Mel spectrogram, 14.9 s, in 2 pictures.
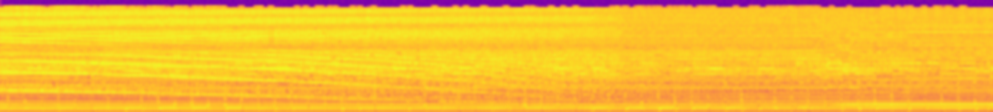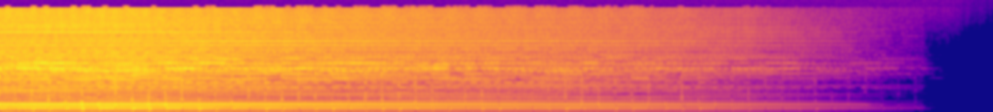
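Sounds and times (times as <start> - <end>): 
LM386 amplifier oscillator tone: 0.0 - 11.1.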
